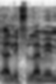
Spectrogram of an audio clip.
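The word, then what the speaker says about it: الم: HAM Jangan dibaca seperti Alif Lam Mim Jangan dibaca alam tapi Alif Lam Mim Alif Lam Mim HAM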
